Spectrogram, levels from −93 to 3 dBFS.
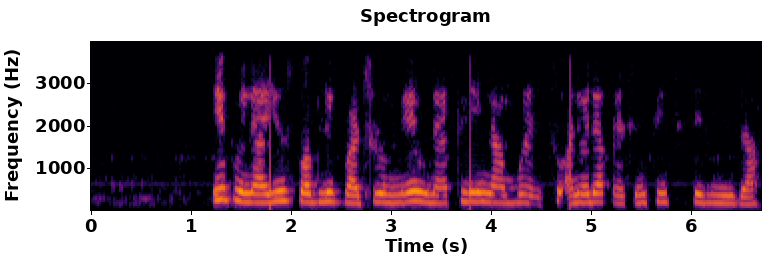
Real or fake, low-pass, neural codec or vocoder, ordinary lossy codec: fake; 3.6 kHz; vocoder, 44.1 kHz, 128 mel bands every 256 samples, BigVGAN v2; none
